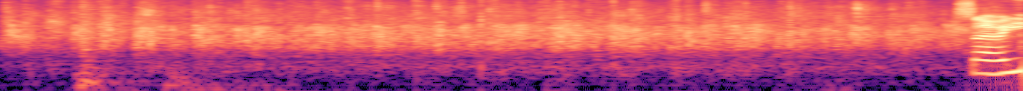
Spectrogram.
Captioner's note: audience applauding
